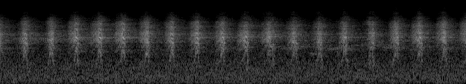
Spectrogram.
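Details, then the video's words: Black woodpecker giving a steady series of harsh, ringing, high-pitched notes, roughly two each second, evenly spaced, with a faint background hiss and no other clear sounds. "Zwarte Specht Black Woodpecker"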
